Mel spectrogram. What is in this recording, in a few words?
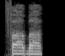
"fahrbar", German; adjectives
